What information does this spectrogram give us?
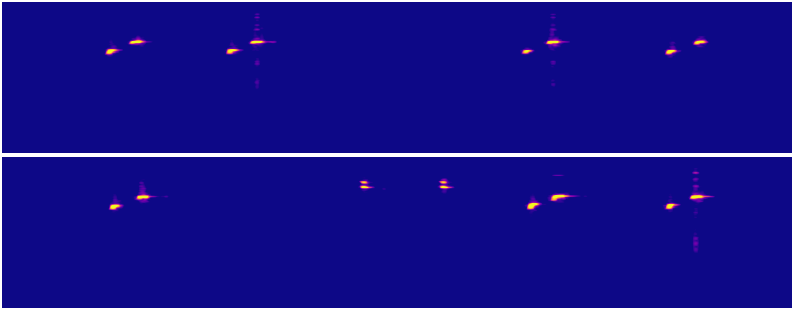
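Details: Song of a European goldfinch, offered for training birds: bright two-note chirps, low then higher, given in loose pairs with uneven pauses and a few sharp high ticks between, otherwise quiet.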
